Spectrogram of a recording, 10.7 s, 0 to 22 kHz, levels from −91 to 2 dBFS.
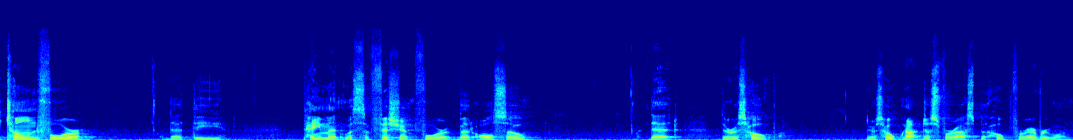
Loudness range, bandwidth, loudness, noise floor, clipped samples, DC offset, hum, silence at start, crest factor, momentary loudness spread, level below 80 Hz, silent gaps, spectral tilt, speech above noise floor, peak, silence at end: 4 LU; 17 kHz; -44 LUFS; -68 dBFS; under 0.1%; under 0.1%; none; 0 s; 24 dB; 14 LU; -74 dBFS; none; -5 dB/octave; 26 dB; -22 dBFS; 0 s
